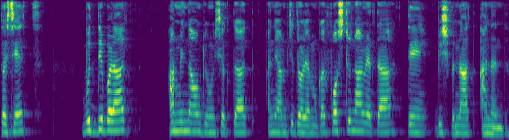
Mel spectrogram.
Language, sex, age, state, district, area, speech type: Goan Konkani, female, 45-60, Goa, Canacona, rural, spontaneous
